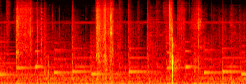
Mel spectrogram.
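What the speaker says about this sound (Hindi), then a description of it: "ला थोड़ा बहुत सलाद काट लूं खाने के लिए" A knife chopping salad vegetables on a board, with irregular crisp cuts, a couple of louder knocks and soft scraping, close and fairly quiet against a faint hum, in a horror story setting.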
